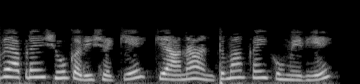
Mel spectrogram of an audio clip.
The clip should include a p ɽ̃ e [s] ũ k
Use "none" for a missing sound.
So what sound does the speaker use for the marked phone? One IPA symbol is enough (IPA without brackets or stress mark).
ʃ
